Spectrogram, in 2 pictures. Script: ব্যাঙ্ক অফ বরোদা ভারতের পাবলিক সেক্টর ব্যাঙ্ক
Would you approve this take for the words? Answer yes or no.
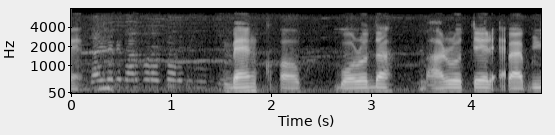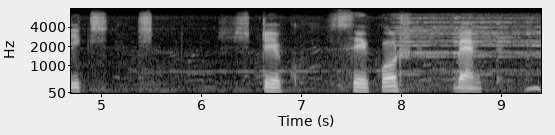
yes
